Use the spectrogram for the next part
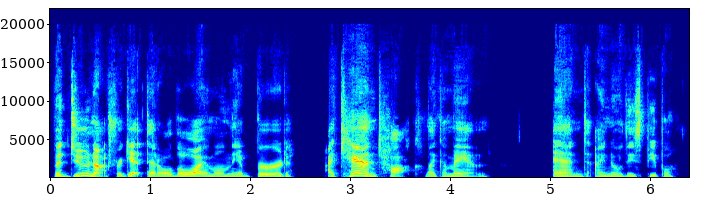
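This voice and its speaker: A woman's voice: lowish voice, normal speed, fairly bright tone, no room sound, studio quality. A woman voicing a clever, proud female parrot from a storybook, self-assured and bossy. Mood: confident. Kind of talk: storybook read-aloud character voice.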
